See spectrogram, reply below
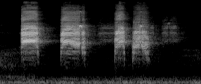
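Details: Harsh, grating notes from a Sindhi black francolin known for its heavy voice. Two broad rasps are followed by a linked pair of shorter notes, the last fading, with only quiet noise around.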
